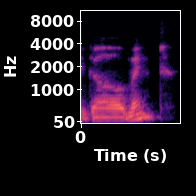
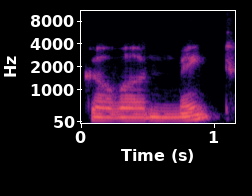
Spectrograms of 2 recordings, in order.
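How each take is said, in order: First: Said in the usual way. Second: "government" slowly in three separate syllables. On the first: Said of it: "which of these is a trisyllabic word". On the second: Shown as a demonstration. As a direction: spell out the three beats of "government". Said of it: "So it's a tri".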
